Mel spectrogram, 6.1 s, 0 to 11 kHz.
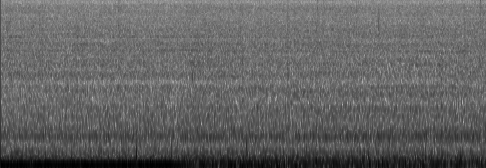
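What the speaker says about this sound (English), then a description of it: "the truck runs great" A 1985 Chevrolet C10 pickup engine runs with a deep low rumble that is strongest for the first two seconds, then settles into a quieter steady idle-like drone.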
